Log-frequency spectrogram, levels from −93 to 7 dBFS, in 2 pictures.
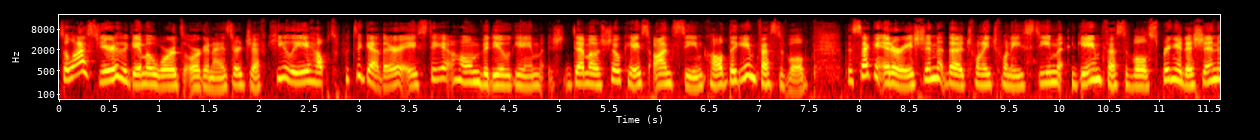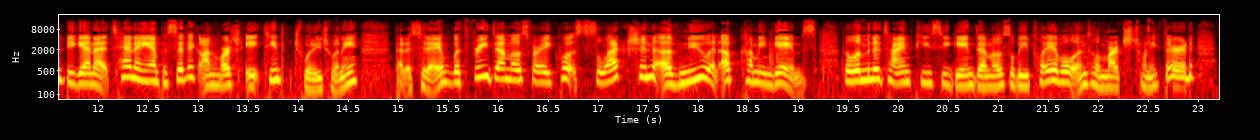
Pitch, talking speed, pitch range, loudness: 220 Hz, 190 wpm, 190-270 Hz, -21 LUFS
